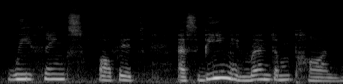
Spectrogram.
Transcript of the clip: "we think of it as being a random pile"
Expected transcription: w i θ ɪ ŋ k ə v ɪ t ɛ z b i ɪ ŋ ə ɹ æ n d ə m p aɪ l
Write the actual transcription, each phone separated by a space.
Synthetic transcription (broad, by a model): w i θ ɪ ŋ k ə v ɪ t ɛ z b i ɪ ŋ ə ɹ æ n d ə m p aɪ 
